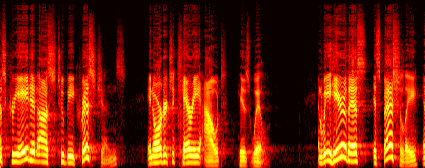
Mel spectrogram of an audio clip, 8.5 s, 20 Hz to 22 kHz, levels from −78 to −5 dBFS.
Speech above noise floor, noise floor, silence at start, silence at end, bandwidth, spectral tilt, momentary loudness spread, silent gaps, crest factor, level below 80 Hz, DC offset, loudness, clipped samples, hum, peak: 46 dB; -64 dBFS; 0 s; 0 s; over 20 kHz; -5 dB/octave; 13 LU; none; 18 dB; -64 dBFS; under 0.1%; -17 LUFS; under 0.1%; none; 0 dBFS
